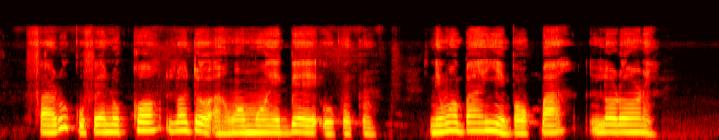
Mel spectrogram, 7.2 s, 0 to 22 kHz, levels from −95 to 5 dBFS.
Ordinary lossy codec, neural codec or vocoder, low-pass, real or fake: none; none; 10.8 kHz; real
